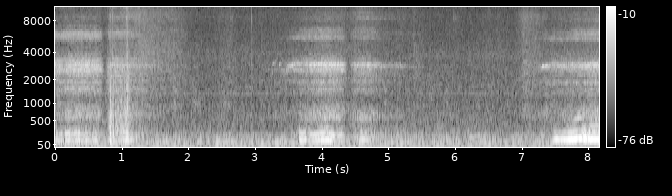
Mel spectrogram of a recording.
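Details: Snoring from a sleeping dog lying beside the owners' bed: low, rumbling snores, three a few seconds apart against quiet room noise.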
